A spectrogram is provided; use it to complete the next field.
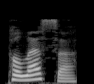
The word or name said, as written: palesa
